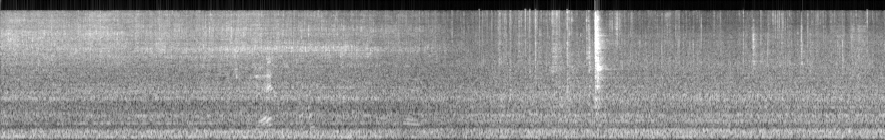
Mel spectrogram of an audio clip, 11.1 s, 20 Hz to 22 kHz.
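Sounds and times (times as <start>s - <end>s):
grill fan and fire rumbling: 0.0s - 11.0s.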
